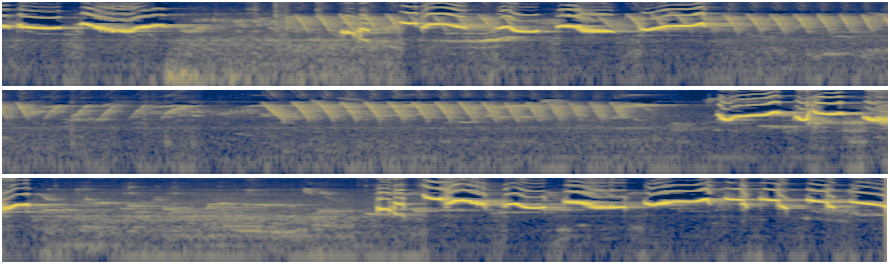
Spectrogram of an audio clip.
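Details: An oriental magpie-robin in full gacor song for therapy: bursts of sweet whistled, warbling phrases broken by two harsh buzzy rattling stretches, then more rapid varied whistles toward the end.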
